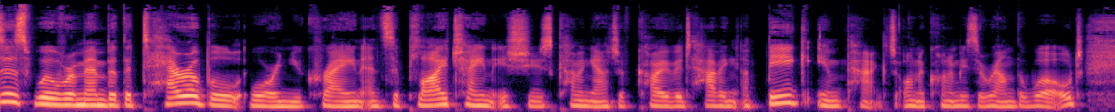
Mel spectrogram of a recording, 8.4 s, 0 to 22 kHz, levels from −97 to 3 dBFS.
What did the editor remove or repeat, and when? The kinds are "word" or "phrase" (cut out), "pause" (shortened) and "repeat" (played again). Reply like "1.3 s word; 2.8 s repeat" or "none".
none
